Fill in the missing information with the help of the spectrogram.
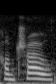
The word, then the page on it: control: English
